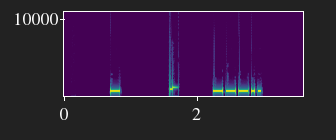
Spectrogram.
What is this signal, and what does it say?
Morse code, heard as a keyed tone, about 25 wpm, 700 Hz. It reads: T 8
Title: Single Letter-Number - Rapid-Fire 25wpm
